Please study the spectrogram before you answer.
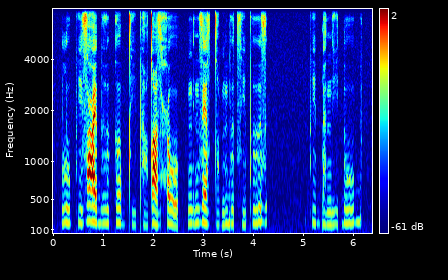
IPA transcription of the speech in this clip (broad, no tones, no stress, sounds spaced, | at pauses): l u pʰ i z ʕ ɛ b ɦ ɯ k ɤ b tʰ i̤ pʰ a̤ tˤ a z ħ o | ŋ ɛ̤ n z ɛ z tˤ a̤ b m b ɯ t͡sʰ i pʰ ɯ z | pʰ i b ɗ a̤ n i̤ ɗ u b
